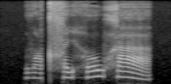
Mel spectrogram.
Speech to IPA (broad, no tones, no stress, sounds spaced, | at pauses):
ð o tˤ s i h o w x a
